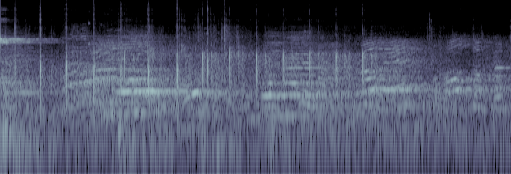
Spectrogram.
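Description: A basketball bounces steadily on a wooden floor in an echoing gym.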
